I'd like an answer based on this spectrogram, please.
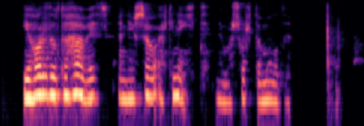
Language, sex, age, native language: Icelandic, female, 30-39, Icelandic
